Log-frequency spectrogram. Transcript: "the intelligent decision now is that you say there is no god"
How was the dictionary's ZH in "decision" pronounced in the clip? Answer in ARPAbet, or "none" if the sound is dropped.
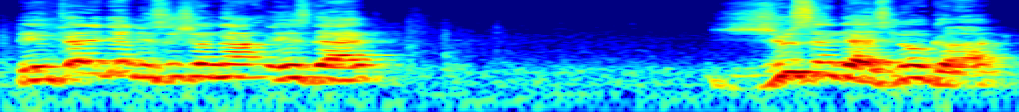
SH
